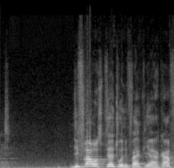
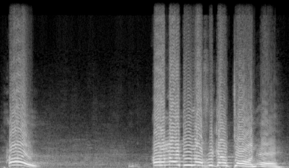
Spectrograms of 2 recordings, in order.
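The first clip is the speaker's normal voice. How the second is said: exasperated outburst; 8 semitones higher, 4 dB louder, slower than usual. Retold or imitated. Outraged at another stop.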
